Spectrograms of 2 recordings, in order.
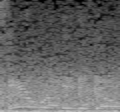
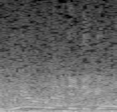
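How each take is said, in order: First: They're pushed up a little, then ready to go; stress on THEY'RE. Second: We're leaned on in answer to They're; stress on WE'RE. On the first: Announcer hyping the Jets crowd, stress on They're. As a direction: lean on They're to set up the echo. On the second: Announcer joining the crowd's hype, stress on We're. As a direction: hit We're to finish the echo. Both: Real, not acted.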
